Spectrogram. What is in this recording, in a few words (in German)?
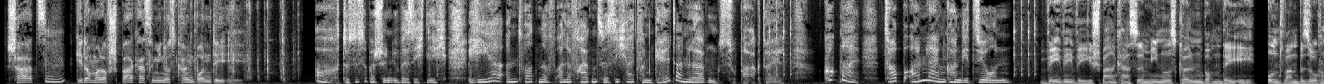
funkspot; sparkasse koelnbonn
